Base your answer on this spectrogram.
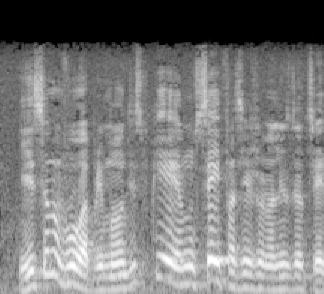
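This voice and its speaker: A man talks at a very fast pace. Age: 60s. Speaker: journalist. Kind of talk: interview. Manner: casual, colloquial.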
